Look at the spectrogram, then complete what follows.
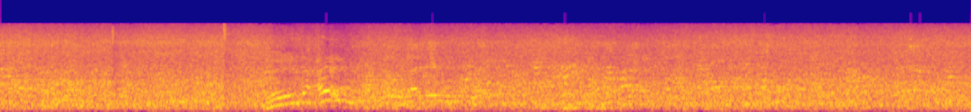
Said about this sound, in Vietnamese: Nhanh lên, mưa to rồi, mưa to rồi. Mau lên, mưa cứ ướt hết.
